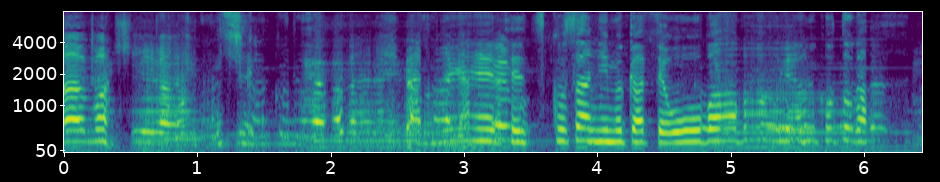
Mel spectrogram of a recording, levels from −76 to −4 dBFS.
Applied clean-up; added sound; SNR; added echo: neural separator model SepFormer DNS4.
